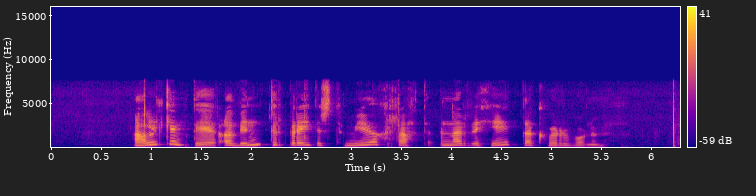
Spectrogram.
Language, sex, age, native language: Icelandic, female, 30-39, Icelandic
